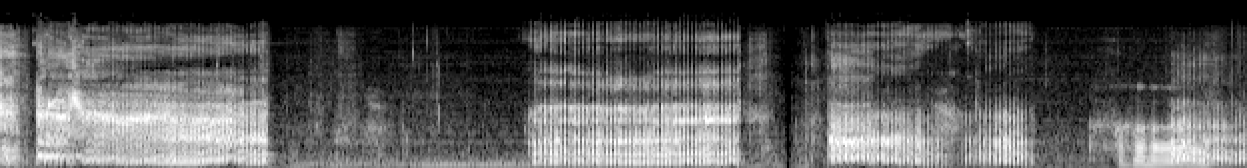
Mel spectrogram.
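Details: A Chihuahua mix growls while guarding a bone, putting on a tough act though friendly; sustained harsh growls last several seconds each, separated by quieter gaps, with low room hum beneath.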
